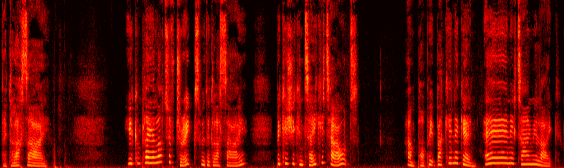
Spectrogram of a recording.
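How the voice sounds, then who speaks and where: A woman reading a children's storybook aloud in a dramatic, deliberate narrating style. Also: sits high, big pitch swings, fairly bright tone. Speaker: school staff member reading aloud.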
